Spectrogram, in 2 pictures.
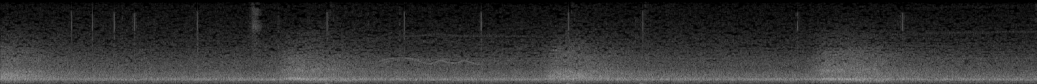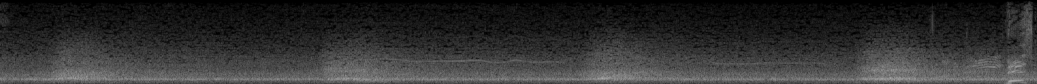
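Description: Football stadium crowd giving a loud welcome to the visiting team at the opening kickoff, a steady broad roar with rhythmic swells every few seconds, like chanting or stomping, sustained throughout.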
